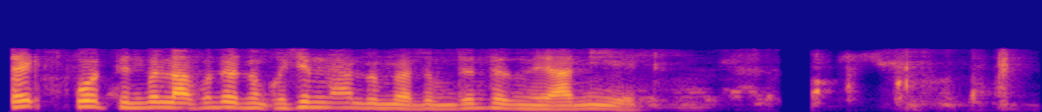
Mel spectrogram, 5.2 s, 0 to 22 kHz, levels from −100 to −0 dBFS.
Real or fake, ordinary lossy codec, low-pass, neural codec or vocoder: fake; none; 3.6 kHz; codec, 32 kHz, 1.9 kbps, SNAC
